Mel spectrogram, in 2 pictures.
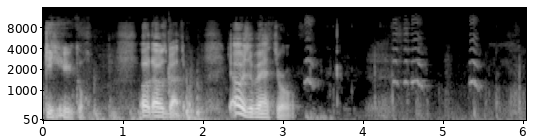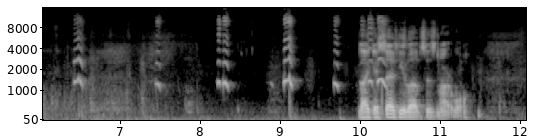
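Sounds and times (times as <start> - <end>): squeaky toy squeaks: 3.2 - 3.6, 4.4 - 5.6, 6.4 - 6.6, 8.2 - 10.6.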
